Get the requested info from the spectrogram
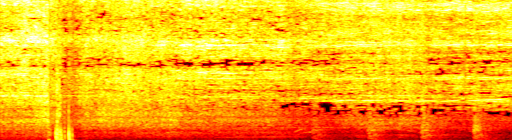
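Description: Metalworking in a workshop: a steady hiss with one loud knock about half a second in and several lighter knocks in the second half.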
